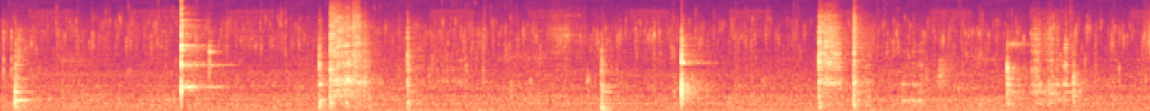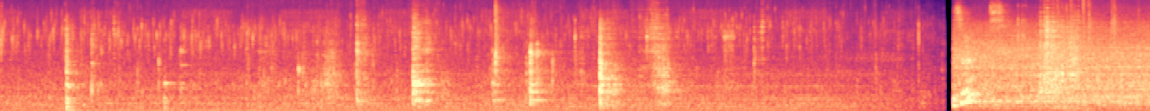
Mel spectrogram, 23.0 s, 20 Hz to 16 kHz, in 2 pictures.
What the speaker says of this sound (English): don't fry it over 2 minutes. More than 2 minutes.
